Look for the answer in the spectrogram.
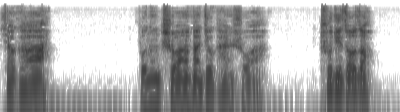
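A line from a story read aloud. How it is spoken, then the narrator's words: Calling out. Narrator (Chinese): 邓文轩叫道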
